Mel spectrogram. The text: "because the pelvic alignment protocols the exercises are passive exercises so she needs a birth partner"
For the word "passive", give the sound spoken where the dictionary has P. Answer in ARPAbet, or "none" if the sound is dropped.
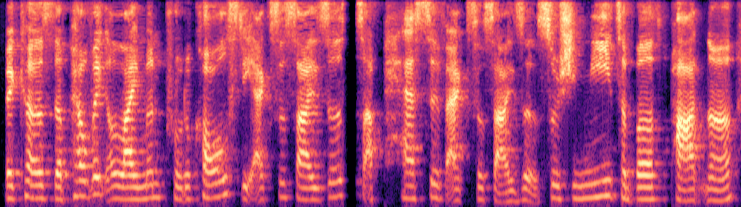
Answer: P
